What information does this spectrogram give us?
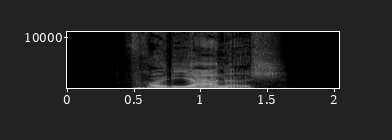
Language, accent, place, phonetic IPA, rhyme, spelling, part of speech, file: German, Germany, Berlin, [fʁɔɪ̯ˈdi̯aːnɪʃ], -aːnɪʃ, freudianisch, adjective, De-freudianisch.ogg
- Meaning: Freudian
